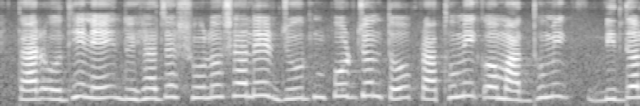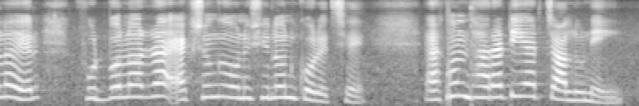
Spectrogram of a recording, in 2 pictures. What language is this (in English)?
Bangla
